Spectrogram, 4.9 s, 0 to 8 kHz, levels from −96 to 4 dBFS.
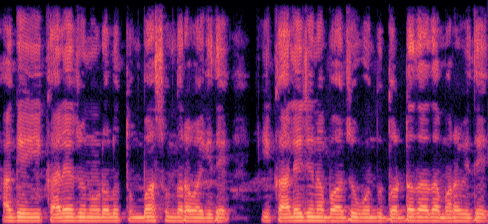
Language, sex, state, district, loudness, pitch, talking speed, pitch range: Kannada, male, Karnataka, Koppal, -17 LUFS, 130 Hz, 145 wpm, 125-130 Hz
